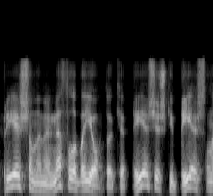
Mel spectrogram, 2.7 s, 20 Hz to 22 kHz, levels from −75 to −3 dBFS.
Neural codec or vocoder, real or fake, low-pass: codec, 16 kHz, 0.7 kbps, FocalCodec; fake; 7.2 kHz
